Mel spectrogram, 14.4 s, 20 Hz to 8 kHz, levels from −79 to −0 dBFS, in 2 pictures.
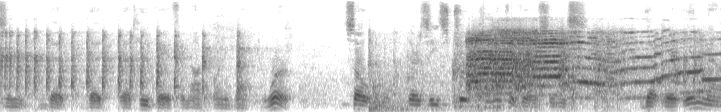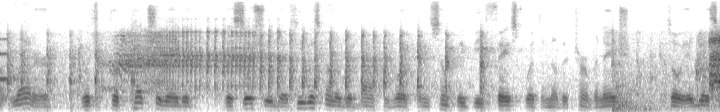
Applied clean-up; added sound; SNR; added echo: none; Squeak; -5 dB; none.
